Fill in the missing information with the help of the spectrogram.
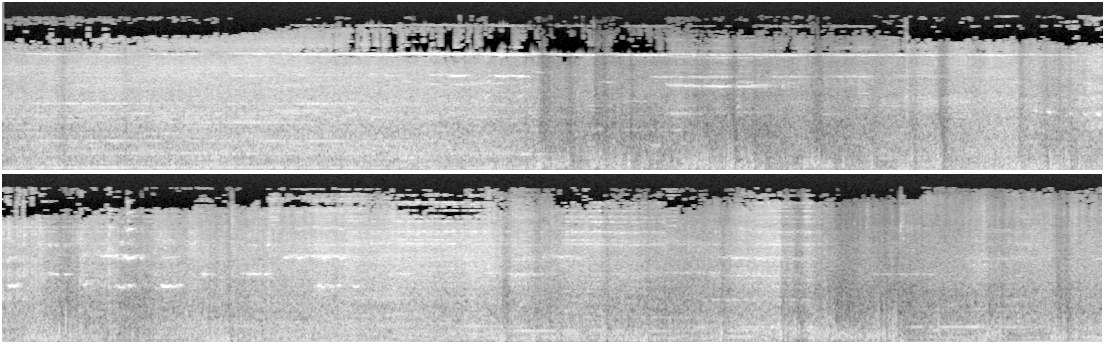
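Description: Steel-wheeled passenger cars rolling past close by at low speed, a steady rumble of wheels on rail with rail-joint clatter and short high wheel squeals on the curve.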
